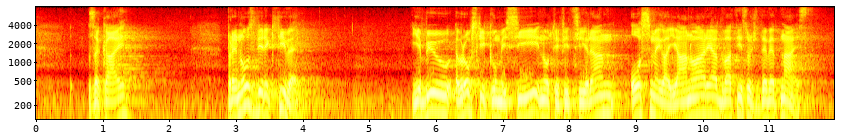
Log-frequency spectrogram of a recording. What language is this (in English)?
Slovenian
